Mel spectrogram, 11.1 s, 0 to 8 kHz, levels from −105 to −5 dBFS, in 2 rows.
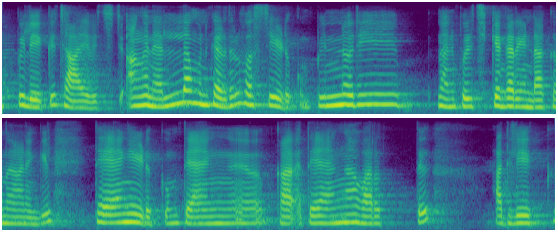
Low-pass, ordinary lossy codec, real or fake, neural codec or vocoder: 7.2 kHz; none; real; none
